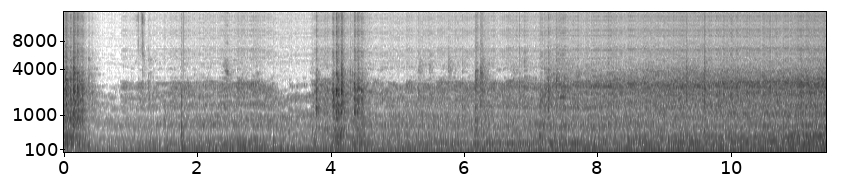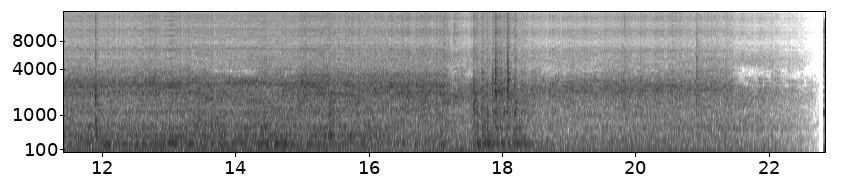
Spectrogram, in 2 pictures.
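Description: A winch engine runs with a steady, loud hum.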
